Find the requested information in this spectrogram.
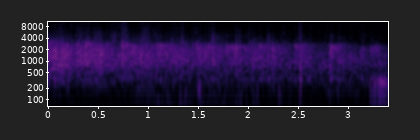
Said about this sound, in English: Now, come on, give Jesus a big hand clap. Oh, come on. I said give Jesus a big hand clap.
